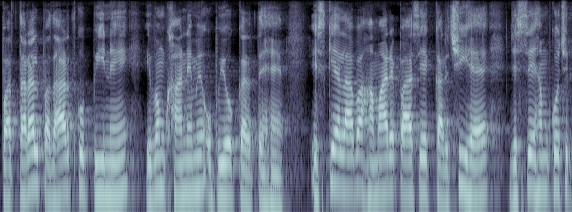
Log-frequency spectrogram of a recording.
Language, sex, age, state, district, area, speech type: Hindi, male, 30-45, Madhya Pradesh, Jabalpur, urban, spontaneous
